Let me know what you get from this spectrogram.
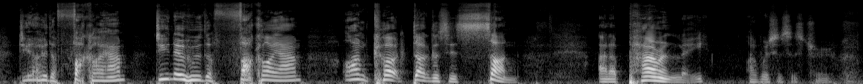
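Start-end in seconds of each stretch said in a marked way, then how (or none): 0.2-5.2 put-on enraged, high-pitched screaming rant. Retelling how a performer turned on his audience, imitating someone screaming at an audience. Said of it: "started screaming at the audience".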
